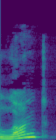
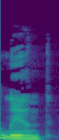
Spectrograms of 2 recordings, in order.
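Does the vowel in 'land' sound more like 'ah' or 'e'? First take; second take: ah; e. First: The vowel sounds like an open 'ah'. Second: The vowel sounds close to an 'e'. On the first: The speaker calls it wrong. "Не land" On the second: The speaker calls it right. "Буква A в закрытом ударном слоге чаще всего читается E"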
